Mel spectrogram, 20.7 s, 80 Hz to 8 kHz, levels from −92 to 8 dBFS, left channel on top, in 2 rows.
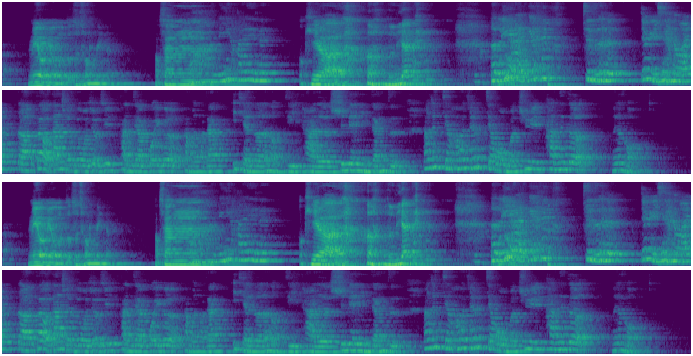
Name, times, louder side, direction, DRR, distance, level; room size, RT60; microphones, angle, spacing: voice 1, 0.4-1.7 2.3-3.1 4.5-6.4 6.8-7.7, right 2 dB, 50° right, 3 dB, 0.6 m, -27 dB
voice 2, 2.8-4.0 7.3-8.4 8.7-9.2 9.6-16.3 16.7-19.1 19.5-19.8, equal, 15° left, -4 dB, 1.4 m, -31 dB
8.7 x 4.4 x 2.5 m, 0.91 s
head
